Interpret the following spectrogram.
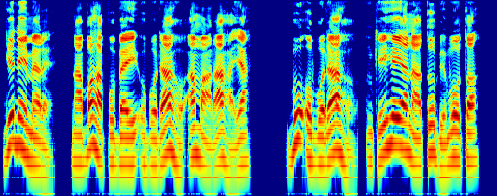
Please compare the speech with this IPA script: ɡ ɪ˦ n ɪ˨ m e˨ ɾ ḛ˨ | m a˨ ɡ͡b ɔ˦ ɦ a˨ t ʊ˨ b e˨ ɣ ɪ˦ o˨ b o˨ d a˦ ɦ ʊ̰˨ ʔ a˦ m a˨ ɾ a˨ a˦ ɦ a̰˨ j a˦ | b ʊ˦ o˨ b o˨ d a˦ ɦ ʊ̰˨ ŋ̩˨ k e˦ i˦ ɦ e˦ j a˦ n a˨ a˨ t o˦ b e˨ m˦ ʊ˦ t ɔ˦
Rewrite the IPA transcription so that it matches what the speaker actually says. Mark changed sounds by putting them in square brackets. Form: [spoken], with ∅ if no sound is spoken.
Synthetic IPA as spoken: ɡ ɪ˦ n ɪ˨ m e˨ ɾ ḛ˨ | [n] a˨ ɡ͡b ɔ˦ ɦ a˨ [p] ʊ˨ b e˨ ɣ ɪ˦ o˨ b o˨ d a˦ ɦ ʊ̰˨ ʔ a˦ m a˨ ɾ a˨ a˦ ɦ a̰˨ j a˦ | b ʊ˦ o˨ b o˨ d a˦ ɦ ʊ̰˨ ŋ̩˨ k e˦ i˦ ɦ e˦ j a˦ n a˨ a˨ t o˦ b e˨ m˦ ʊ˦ t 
